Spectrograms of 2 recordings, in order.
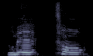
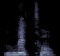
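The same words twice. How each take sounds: First: "little" broken into two separate beats; split into syllables. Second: Said in the usual way. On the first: Shown as a demonstration. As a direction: say "little" slowly as lit, then ul. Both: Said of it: "there's two syllables in this word".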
